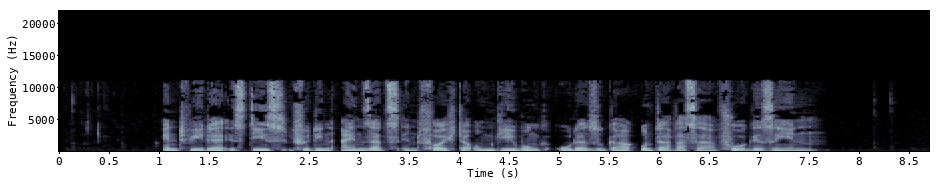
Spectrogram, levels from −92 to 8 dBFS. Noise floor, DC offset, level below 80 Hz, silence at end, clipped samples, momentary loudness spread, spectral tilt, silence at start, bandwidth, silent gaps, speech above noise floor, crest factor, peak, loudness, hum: -77 dBFS; under 0.1%; -46 dBFS; 1.15 s; under 0.1%; 5 LU; -4 dB/octave; 1.05 s; 11.5 kHz; none; 52 dB; 20 dB; -6 dBFS; -25 LUFS; none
